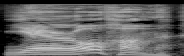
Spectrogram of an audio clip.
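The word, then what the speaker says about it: Jeroham: Now there was a man from Ramathaim, Zophim, from the hill country of Ephraim, and his name was Elkanah, the son of Jehoham. I think I said that wrong. Yeroham, the son of Elihu, the son of Tohu, the son of Zuf, an Ephraimite.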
